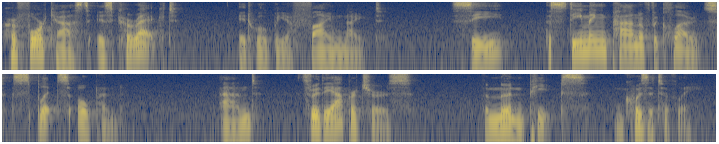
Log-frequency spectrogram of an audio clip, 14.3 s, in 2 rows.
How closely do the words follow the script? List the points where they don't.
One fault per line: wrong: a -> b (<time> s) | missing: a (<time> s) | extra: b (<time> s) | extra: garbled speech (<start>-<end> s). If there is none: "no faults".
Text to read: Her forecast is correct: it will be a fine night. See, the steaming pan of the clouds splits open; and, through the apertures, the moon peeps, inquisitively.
no faults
